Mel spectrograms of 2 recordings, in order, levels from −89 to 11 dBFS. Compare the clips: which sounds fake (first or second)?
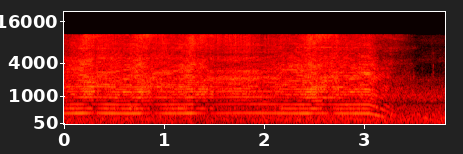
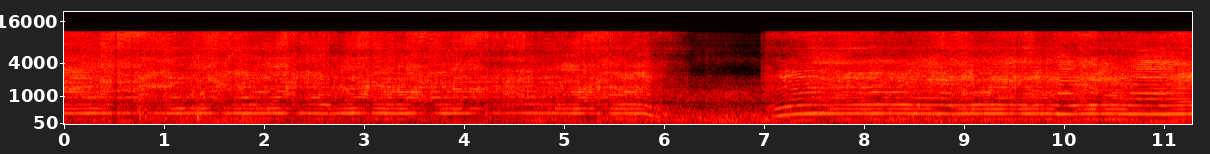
second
